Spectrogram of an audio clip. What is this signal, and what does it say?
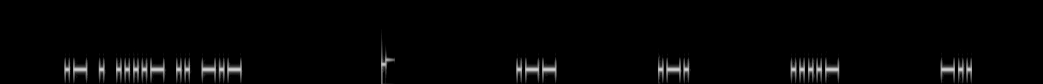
Morse code, heard as a keyed tone, about 28 wpm, spaced as for 13 wpm, 700 Hz. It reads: AE4IK WR4D
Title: USA Call Signs - 8x Character Spacing - 28wpm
